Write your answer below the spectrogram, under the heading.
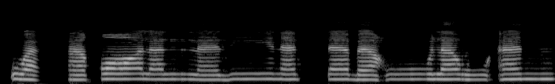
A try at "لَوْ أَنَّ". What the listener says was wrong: Lebih tipis lau. Kuatkan, jangan wa qala alladzina nattaba'u enggak tasdid.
